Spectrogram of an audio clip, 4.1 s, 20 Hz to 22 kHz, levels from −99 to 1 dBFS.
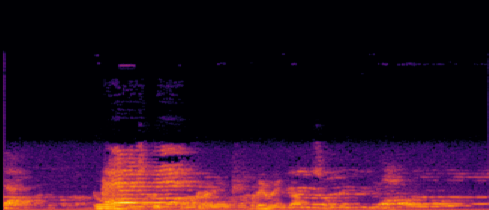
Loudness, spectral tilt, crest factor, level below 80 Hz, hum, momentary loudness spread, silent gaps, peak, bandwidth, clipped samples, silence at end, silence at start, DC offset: -20 LUFS; -4.5 dB/octave; 18 dB; -44 dBFS; none; 16 LU; none; -2 dBFS; 7.2 kHz; under 0.1%; 0 s; 0 s; under 0.1%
